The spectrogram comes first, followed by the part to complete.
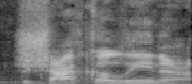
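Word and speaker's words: Txakolina: How do you say the Shakalina. Shakalina? Yeah. With the TX. Yeah, as you traditionally pronounce things that start TX.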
